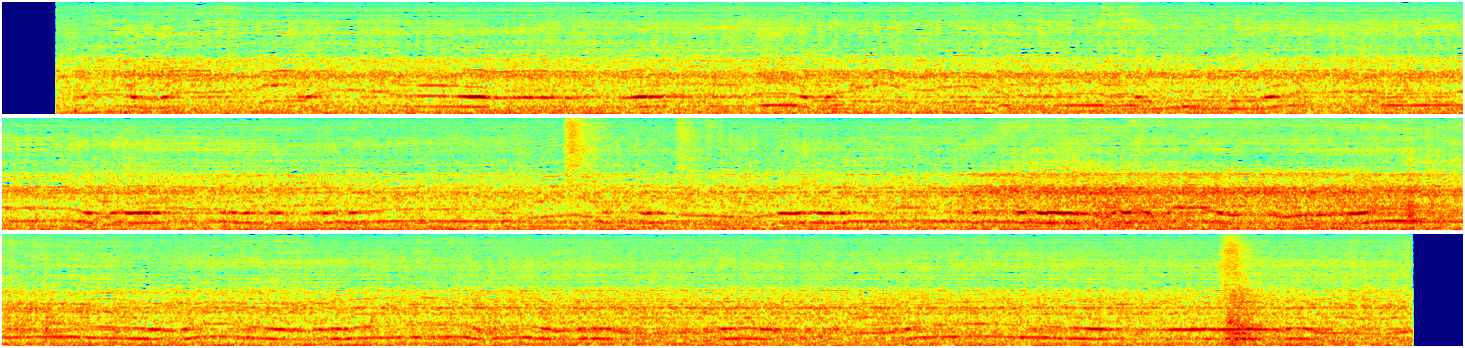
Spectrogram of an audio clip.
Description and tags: Pava calentando
A water boiler looks like it's gonna explote.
